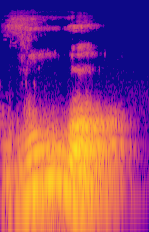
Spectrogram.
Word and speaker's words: búho: Por ejemplo, búho. La fuerza de la voz recae en la vocal U, seguida de H y después O.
